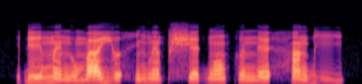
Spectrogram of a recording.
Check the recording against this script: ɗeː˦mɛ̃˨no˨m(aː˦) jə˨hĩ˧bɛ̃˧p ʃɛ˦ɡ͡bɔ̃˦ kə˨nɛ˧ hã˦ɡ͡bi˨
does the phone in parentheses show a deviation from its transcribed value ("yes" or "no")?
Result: no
